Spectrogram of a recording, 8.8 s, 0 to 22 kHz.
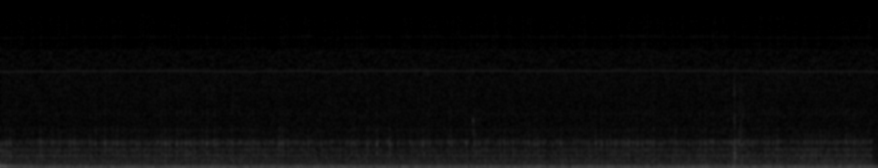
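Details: Platinum Blue DC aquarium return pump, decibel test with cabinet doors closed (about 33 dB; 47 W wide open): barely audible steady hum with faint even tone, no rattles or surges; quiet, normal running.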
